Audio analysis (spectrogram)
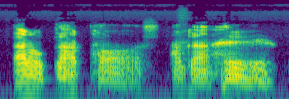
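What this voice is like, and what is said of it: Imitates another person's voice. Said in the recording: “could do a Vin Diesel voice.”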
